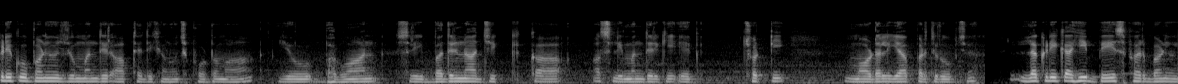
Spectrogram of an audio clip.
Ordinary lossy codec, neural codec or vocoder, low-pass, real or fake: none; none; none; real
